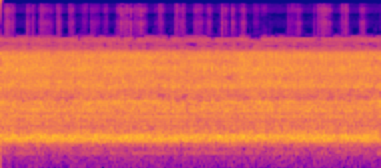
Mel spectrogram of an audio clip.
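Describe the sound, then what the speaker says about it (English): A heat embossing tool blows hot air onto embossing powder on a handmade card, a loud, steady, close whooshing hum with a constant pitch that never lets up. "getting my heat tool"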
